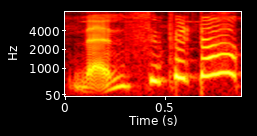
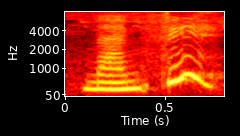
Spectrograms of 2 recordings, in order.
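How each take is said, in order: First: High pleading call to her daughter; mother calling out to daughter, alarmed; anxious mother calling. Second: Said in the usual way. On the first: Acted. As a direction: call her name higher, worried.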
